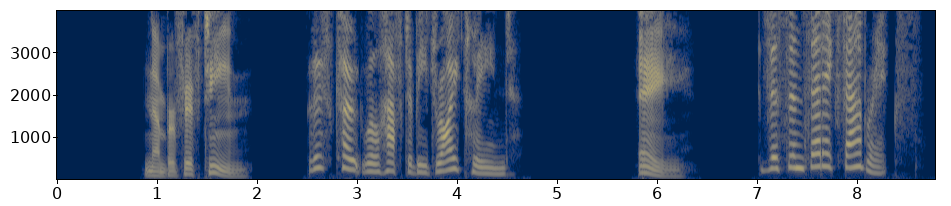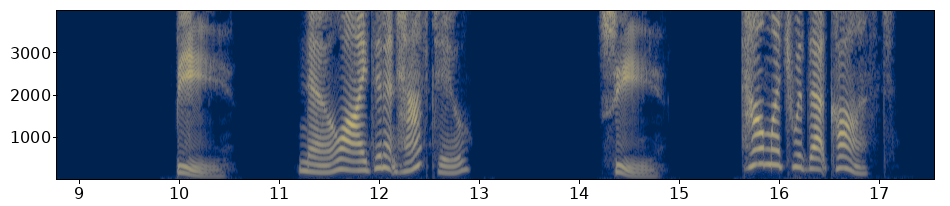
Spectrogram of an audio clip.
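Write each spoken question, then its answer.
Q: This coat will have to be dry cleaned.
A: C: How much would that cost?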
